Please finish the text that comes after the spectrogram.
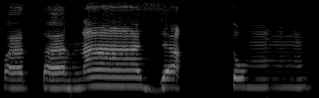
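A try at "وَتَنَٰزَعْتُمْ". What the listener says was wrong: Bukan fa. Watanaza'tum. Bukan fa. Watanaza'tum.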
